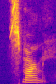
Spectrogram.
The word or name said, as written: smarmy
